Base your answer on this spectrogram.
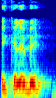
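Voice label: "ekelebe", Nigerian Pidgin, male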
